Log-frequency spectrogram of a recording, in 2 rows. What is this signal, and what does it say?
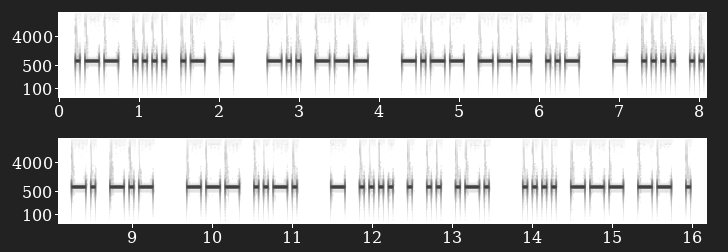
Morse code, heard as a keyed tone, about 20 wpm, 700 Hz. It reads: WHAT DO YOU THINK OF THEIR HOME
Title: Sentences from Top 1000 Words - Review Part 5 - 20wpm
